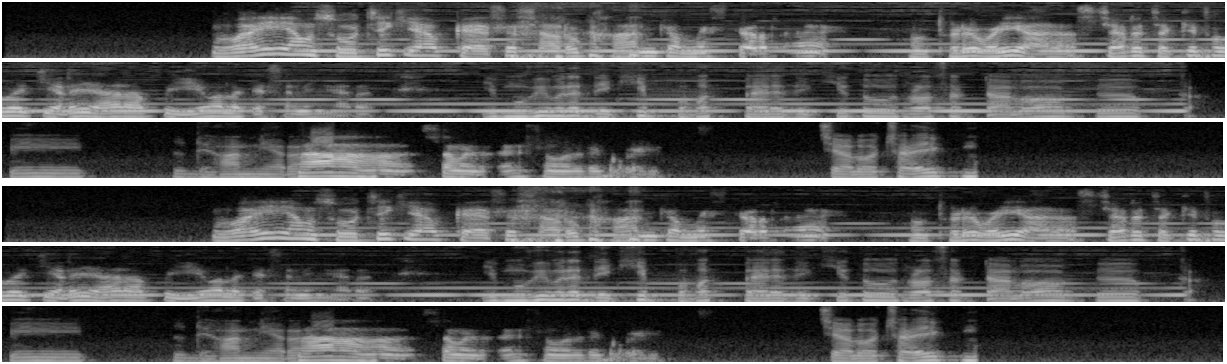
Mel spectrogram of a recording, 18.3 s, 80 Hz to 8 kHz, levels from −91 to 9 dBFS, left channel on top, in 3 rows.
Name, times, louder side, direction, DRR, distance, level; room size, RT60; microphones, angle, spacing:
voice 1, 1.0-4.2 4.5-8.0 13.7-15.5, left 4 dB, 85° left, 1.5 m, -23 dB
sound 1, 1.4-12.0, left 4 dB, 50° left, 0.9 m, -30 dB
voice 2, 2.5-3.2 8.5-12.7 13.1-13.7 16.3-17.1, equal, ahead, 1.5 m, -29 dB
head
